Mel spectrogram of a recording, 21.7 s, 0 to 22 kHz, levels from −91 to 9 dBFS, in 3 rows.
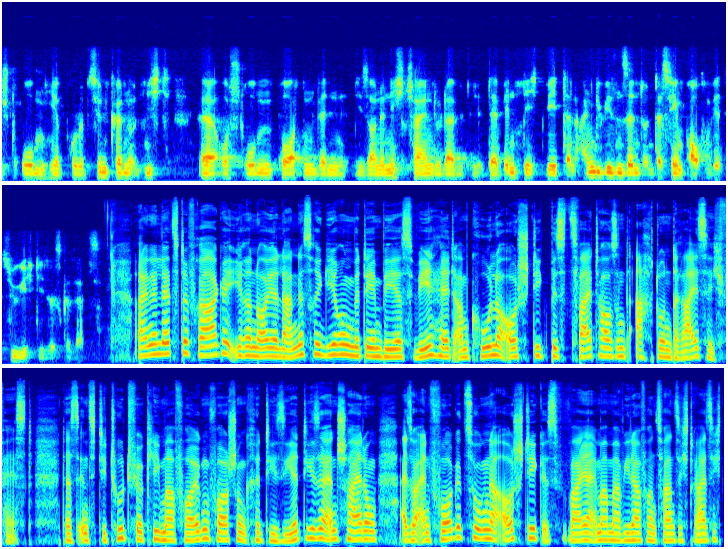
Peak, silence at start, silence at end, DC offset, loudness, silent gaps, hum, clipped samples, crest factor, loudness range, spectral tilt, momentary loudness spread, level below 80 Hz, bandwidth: -2 dBFS; 0 s; 0.05 s; under 0.1%; -21 LUFS; none; none; under 0.1%; 18 dB; 5 LU; -5 dB/octave; 9 LU; -62 dBFS; 16.5 kHz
